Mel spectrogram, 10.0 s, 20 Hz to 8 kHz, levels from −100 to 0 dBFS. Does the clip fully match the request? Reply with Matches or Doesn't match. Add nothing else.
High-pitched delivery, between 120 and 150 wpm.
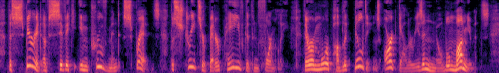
Doesn't match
